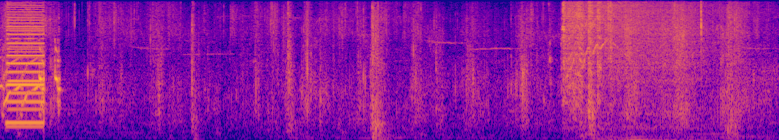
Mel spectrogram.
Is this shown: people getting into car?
yes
